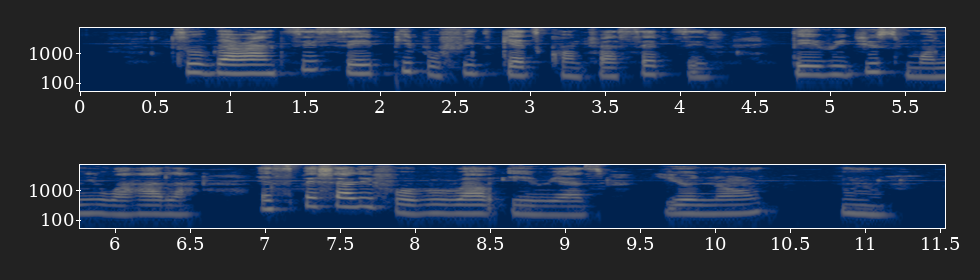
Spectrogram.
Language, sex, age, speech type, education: Nigerian Pidgin, female, 15-29, spontaneous, tertiary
